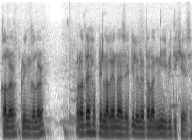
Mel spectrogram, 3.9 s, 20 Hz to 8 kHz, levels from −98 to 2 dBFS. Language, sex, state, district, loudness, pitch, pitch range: Nagamese, male, Nagaland, Kohima, -18 LUFS, 105 Hz, 100-105 Hz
